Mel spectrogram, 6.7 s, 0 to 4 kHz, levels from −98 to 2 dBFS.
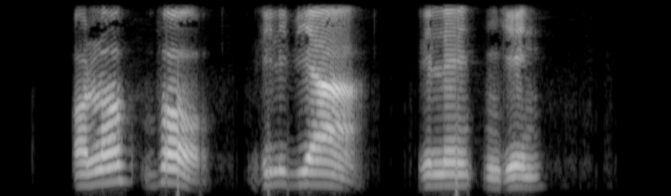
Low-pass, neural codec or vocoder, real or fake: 3.6 kHz; none; real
